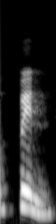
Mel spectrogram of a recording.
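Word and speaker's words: pin: ये कैप पढ़ा शॉर्ट अब जैसे पी आई एन यानी कि दो कसोनेंट के बीच में आई है तो पिन शॉर्ट साउंड लेकिन पिन ठीक है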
